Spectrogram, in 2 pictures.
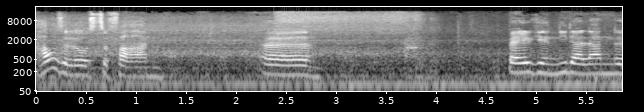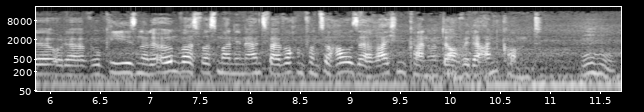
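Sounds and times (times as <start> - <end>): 
speech: 0.0 - 1.4, 2.2 - 2.9, 4.7 - 11.6
low rumble inside a moving train carriage: 0.0 - 11.6
broadband hiss inside a moving train carriage: 2.2 - 4.0.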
